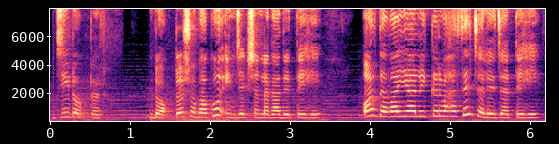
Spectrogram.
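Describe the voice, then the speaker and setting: Woman storyteller, high voice, steady expressive narration, cartoon story, faint music behind. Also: moderate pace.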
